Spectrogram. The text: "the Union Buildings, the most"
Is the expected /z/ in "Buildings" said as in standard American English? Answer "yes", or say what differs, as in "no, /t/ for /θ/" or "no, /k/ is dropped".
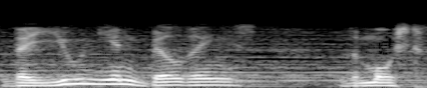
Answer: yes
